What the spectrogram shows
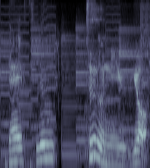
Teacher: The nucleus is on the preposition to, which is not usually stressed. Speaker want to emphasize the direction.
